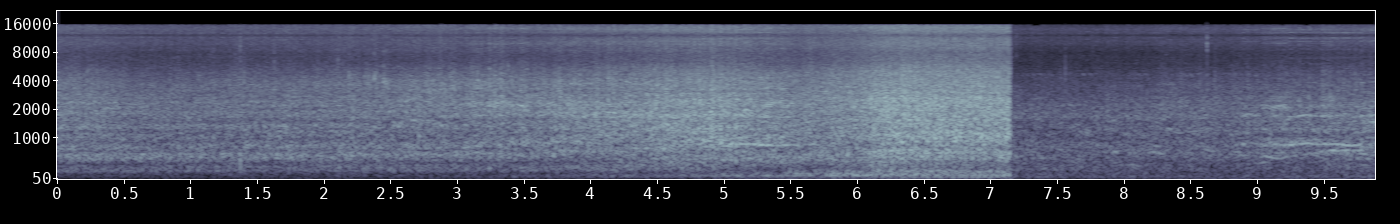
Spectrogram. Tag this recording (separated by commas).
Speech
